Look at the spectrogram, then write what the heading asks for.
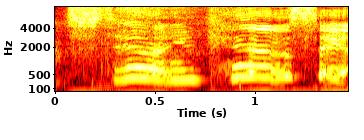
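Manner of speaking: very high, pleading objection; mock embarrassed protest. Godson objecting to godfather in the store, mock mortified.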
